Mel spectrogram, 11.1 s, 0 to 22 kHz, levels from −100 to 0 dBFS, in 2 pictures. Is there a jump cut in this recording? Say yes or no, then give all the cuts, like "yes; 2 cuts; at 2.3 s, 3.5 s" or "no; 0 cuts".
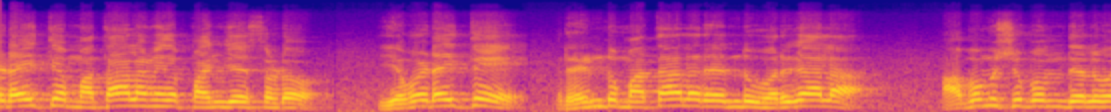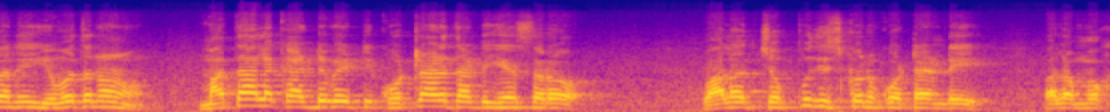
yes; 3 cuts; at 1.7 s, 2.7 s, 6.4 s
